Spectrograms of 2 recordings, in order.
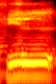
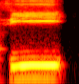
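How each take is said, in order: First: The final vowel is short, linked to the next word. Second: The final vowel is held long at a stop.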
